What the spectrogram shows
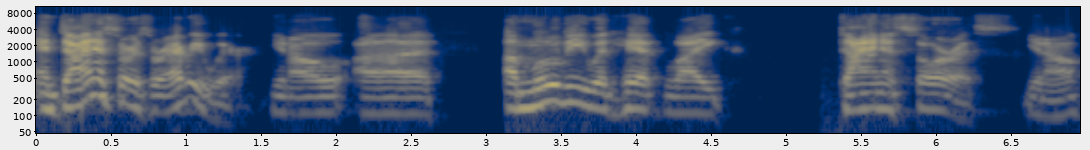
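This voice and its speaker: With big swings in loudness, a man talks at a medium pitch using ordinary pitch variation. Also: fairly slow pace. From Vermont, US. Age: 60s. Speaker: comic book artist. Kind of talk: casual chat. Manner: animated.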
